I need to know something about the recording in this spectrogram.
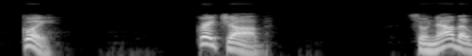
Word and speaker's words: Guì: Gui is pronounced in the falling tone. Can you say Gui?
